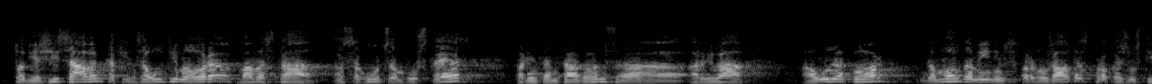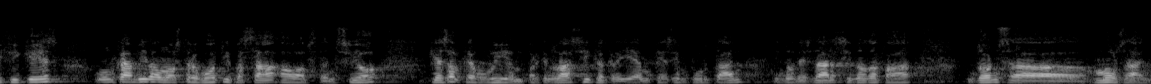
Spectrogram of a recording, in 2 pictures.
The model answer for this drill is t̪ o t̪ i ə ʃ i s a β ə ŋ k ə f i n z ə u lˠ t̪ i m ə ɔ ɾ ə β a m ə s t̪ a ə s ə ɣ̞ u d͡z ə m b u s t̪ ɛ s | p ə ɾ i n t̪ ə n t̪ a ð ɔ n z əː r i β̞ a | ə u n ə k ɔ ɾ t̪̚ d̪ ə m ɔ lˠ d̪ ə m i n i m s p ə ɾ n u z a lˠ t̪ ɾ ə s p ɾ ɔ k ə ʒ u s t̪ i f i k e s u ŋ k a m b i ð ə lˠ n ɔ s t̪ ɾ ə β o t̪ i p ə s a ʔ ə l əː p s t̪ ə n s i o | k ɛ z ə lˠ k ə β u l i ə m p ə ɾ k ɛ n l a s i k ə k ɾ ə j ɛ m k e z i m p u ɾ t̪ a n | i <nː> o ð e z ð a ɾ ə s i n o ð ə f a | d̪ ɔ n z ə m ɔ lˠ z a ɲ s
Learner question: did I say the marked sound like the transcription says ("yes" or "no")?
no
